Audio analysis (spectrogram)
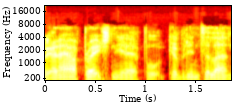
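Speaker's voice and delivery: ordinary delivery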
